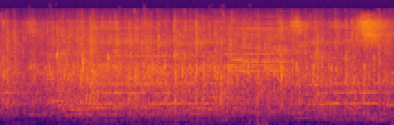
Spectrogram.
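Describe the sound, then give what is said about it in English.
An audience breaks into steady, sustained applause, a dense wash of many hands clapping at once that holds evenly for several seconds, fairly loud, with no clear voices on top. “Everybody clap for them.”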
